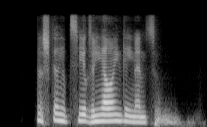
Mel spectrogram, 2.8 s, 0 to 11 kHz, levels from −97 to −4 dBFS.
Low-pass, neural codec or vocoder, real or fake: 7.2 kHz; codec, 16 kHz, 0.5 kbps, FreqCodec, larger model; fake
